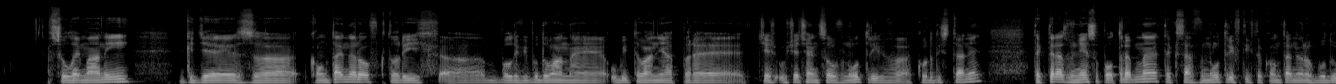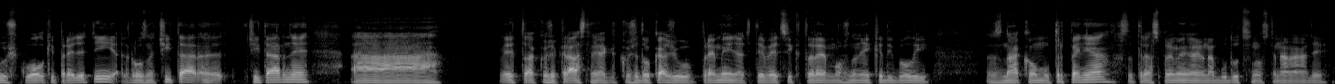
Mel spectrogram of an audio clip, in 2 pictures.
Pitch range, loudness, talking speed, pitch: 90-105 Hz, -31 LUFS, 130 wpm, 95 Hz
